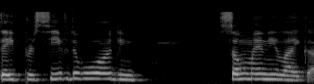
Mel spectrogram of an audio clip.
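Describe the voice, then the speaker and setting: A woman speaks with a Brazilian Portuguese accent at a moderate pace. Her intonation is monotone and flat. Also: quiet background. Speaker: psychologist and coach. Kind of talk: interview. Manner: halting, many fillers.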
